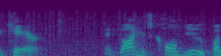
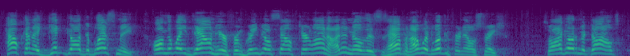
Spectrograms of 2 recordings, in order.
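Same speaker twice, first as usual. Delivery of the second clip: raised, fervent preacher voice; full-force preaching; 6 semitones higher, 9 dB louder than usual. Acted. Preacher urging the church to obey, at full force. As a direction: preach it to the congregation.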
